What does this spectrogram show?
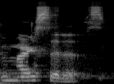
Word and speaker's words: Mercedes: It's Mercedes. I always tell people, think of Exodus, Mercedes.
